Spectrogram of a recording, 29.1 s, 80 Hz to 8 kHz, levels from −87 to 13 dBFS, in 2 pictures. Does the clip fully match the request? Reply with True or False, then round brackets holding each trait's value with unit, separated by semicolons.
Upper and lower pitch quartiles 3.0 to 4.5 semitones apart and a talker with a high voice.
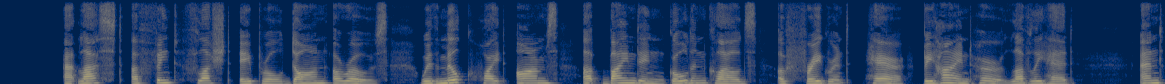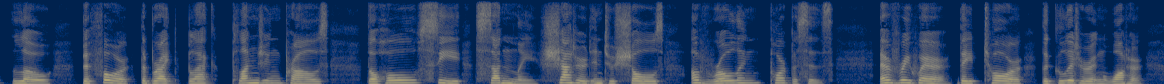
False (2.6 semitones; 200 Hz)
